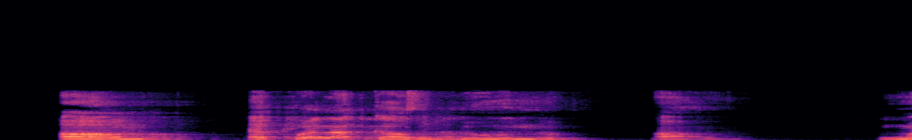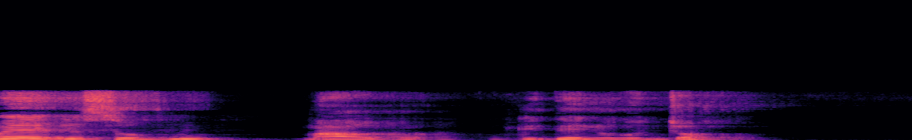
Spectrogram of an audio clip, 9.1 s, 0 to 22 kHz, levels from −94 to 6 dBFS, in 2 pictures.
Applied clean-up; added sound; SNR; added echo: neural mask model DeepFilterNet 3.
